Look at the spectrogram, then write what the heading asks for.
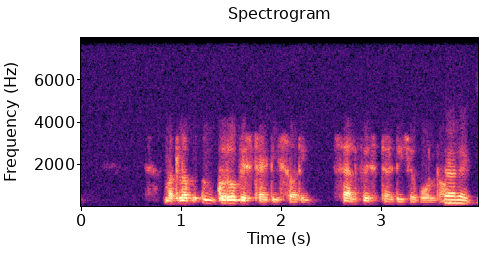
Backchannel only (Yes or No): No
